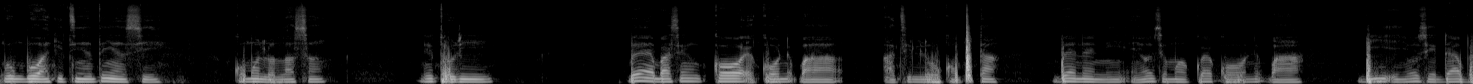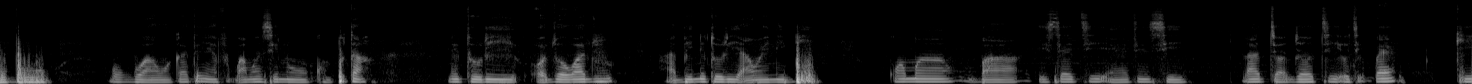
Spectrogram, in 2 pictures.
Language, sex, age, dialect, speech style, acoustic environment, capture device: Yoruba, male, 25-34, Nigeria - Lagos Yoruba, happy; excited, nature; silence, mobile / Linux / Chrome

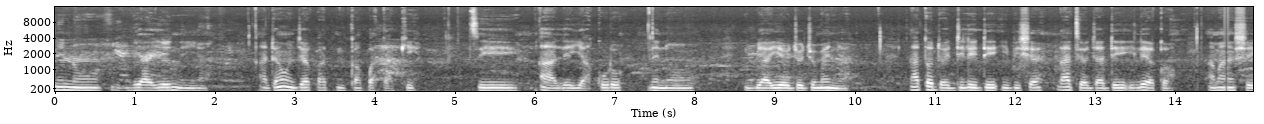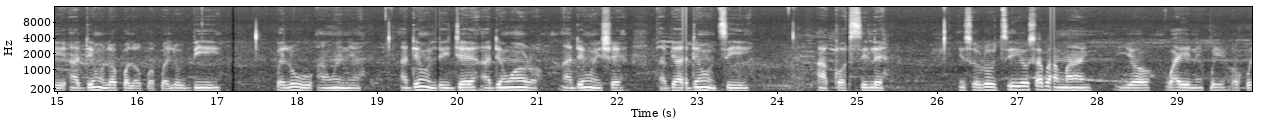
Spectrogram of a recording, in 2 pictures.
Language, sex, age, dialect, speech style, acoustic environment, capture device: Yoruba, male, 25-34, Nigeria - Ibadan, relaxed; focused, nature; people talking, mobile / Linux / Chrome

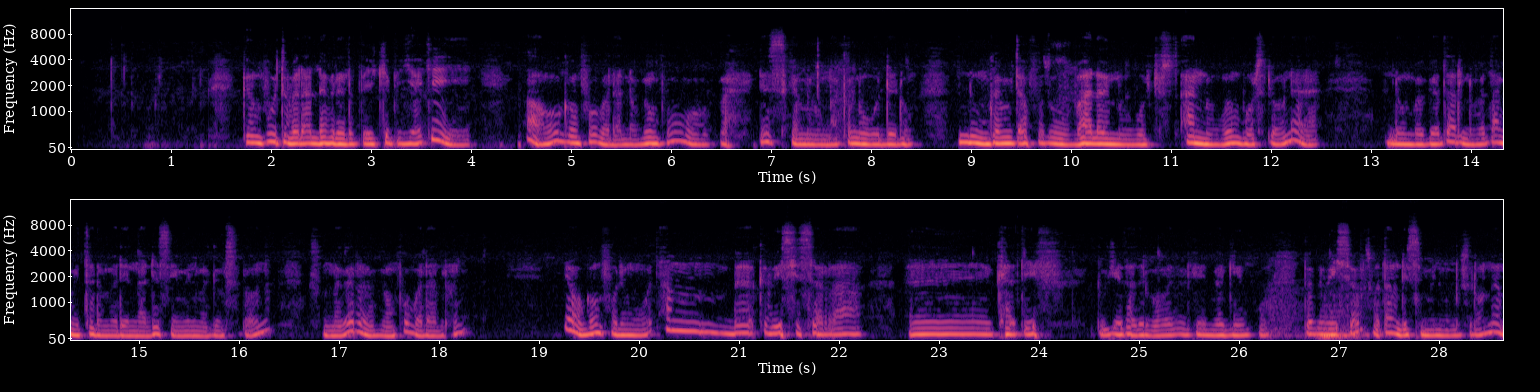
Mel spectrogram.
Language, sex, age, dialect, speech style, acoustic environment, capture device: Amharic, male, 18-24, Ethiopia - Addis Ababa, happy, silence, mobile / Linux / Chrome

